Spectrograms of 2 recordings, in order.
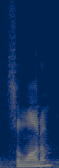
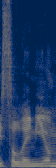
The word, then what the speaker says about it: Solanum: however you want but that pronunciation of salon was atrocious. Solanum Solanum. Did I say selenium or something? I think I said selenium.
